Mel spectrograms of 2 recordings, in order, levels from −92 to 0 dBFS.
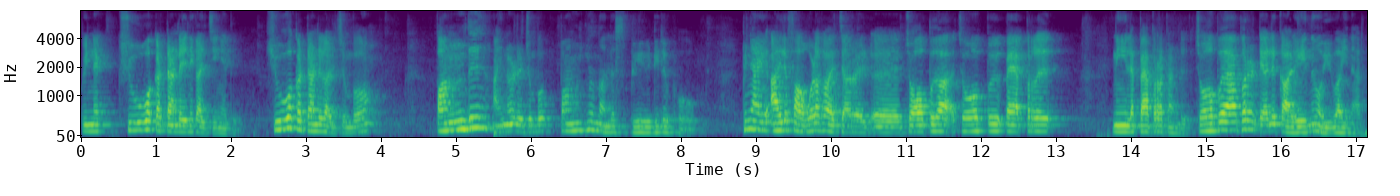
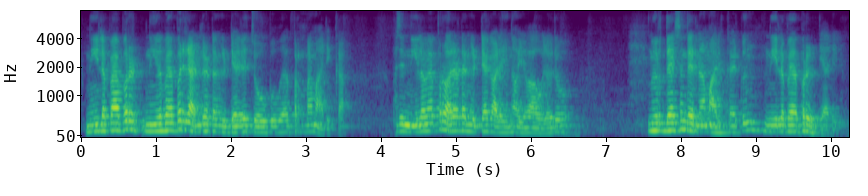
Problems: background sounds at intervals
